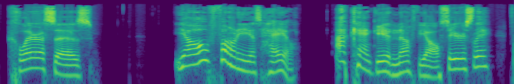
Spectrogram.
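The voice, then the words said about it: Put-on South Carolina accent. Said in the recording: “you got to try with the accent then ... Sorry to all of our South Carolina listeners ... we mean no disrespect with our impersonations”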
